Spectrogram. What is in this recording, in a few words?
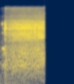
camera flash powder and s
